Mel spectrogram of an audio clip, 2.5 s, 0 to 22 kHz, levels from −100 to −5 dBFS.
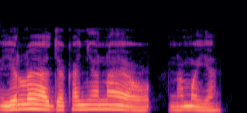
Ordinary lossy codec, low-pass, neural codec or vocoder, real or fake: none; none; none; real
